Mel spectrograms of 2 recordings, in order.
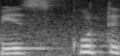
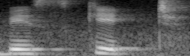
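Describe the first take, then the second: First: The second syllable sounds like kut. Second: The second syllable sounds like kit. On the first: The speaker calls it wrong. "बिस्कुट नहीं कहते हैं" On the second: The speaker calls it right. "यहाँ पर यू का pronunciation नहीं हो रहा है"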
